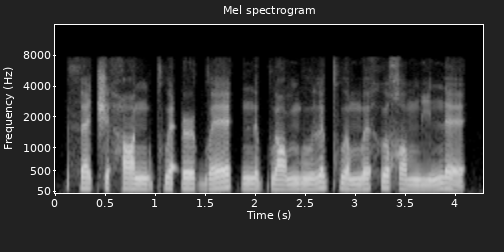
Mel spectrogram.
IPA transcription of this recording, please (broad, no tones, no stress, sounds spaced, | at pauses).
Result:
θ æ t͡ʃ ə h ɑ ŋʷ ʌ kʷʰ æ ʔ ə˞ ɡʷ ɛ | n ə kʷ ɑ m u l ə kʷʰ ʌ m ə h u χ ɔ m i n ɛ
